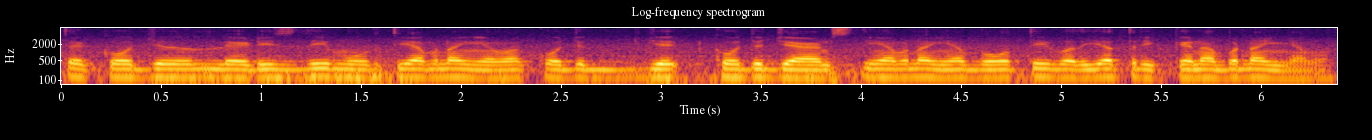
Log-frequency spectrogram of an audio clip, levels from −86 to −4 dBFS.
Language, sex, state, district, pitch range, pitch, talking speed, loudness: Punjabi, male, Punjab, Kapurthala, 120-125 Hz, 125 Hz, 190 wpm, -16 LUFS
